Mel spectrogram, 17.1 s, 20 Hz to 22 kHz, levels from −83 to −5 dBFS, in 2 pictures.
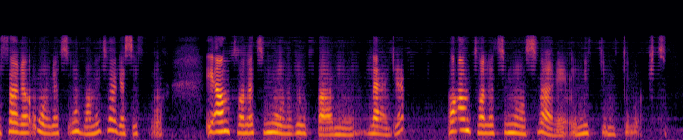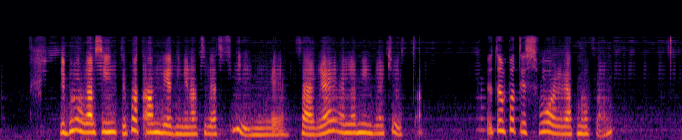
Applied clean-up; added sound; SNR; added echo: neural separator model SepFormer DNS4.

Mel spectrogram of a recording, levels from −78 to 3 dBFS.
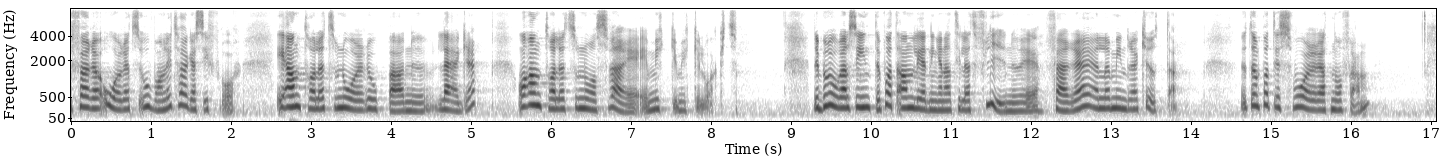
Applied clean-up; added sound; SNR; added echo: none; none; none; none.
